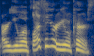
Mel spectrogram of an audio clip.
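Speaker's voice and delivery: heated, ranting, going-off delivery. Retelling how Giggles went off on Laura: imitating Giggles going off. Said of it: "Giggles went off on fucking Laura".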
